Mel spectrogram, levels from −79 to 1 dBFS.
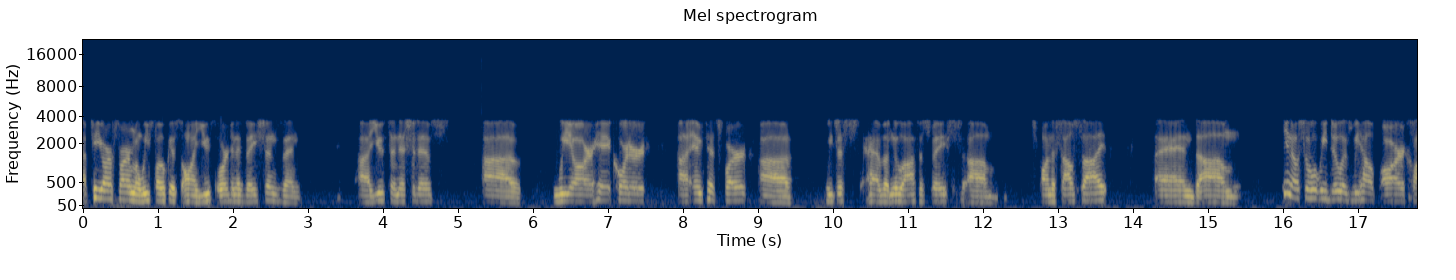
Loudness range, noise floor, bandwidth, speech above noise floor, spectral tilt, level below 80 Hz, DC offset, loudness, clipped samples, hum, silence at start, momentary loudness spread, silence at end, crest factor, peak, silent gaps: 3 LU; -67 dBFS; 3.8 kHz; 43 dB; -9 dB/octave; -64 dBFS; under 0.1%; -25 LUFS; under 0.1%; none; 0 s; 10 LU; 0 s; 20 dB; -6 dBFS; none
